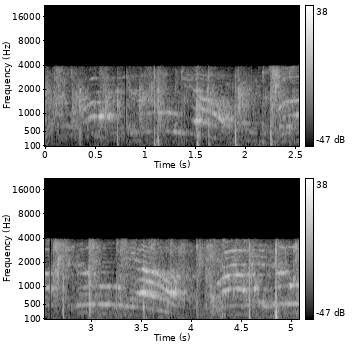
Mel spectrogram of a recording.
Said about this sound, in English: Come on, give him praise, everybody. Come on. Clap your hands and give him praise. Come on, clap your hands and give him praise.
